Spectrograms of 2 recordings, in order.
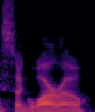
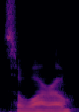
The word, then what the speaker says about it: saguaro: it's pronounced it's spelled like it would be saguaro but it is actually pronounced saguaro um so with these mountains i'm doing quick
